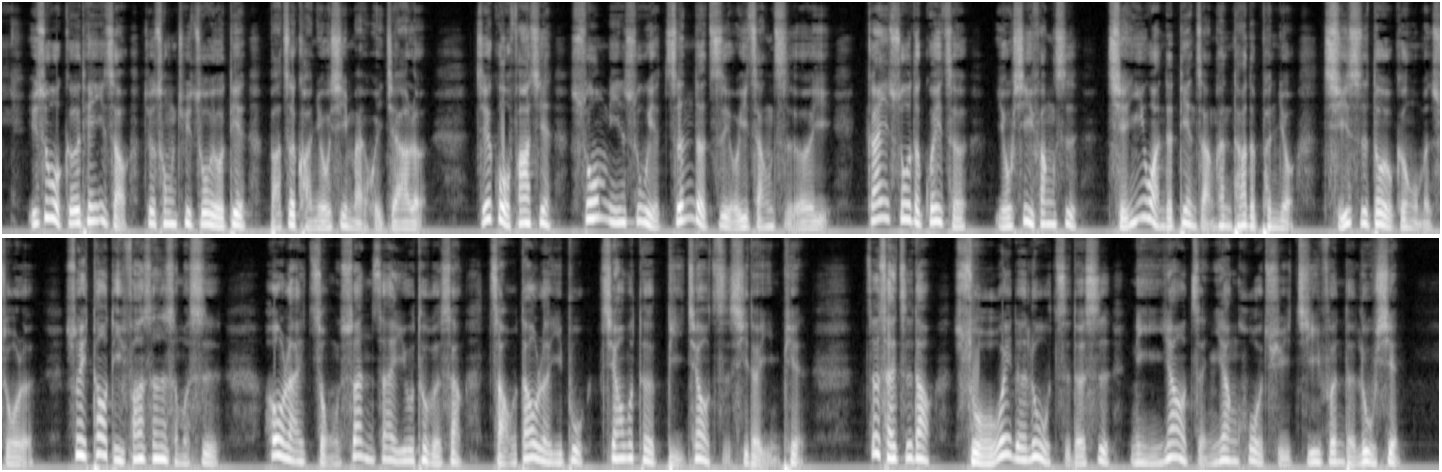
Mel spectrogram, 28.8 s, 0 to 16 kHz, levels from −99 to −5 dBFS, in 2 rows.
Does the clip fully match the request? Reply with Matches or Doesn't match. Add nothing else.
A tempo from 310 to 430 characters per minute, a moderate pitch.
Doesn't match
